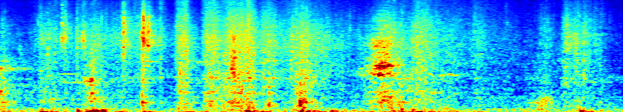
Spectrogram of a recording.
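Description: Bubble wrap and plastic packing rustling and crinkling in irregular bursts as hands rummage through a packed cardboard box.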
